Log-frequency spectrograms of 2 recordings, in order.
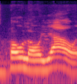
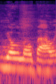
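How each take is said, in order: First: The first word begins with a B sound. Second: The first word begins with a Y sound. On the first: The speaker calls it right. "It is Bolo Yao" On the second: The speaker calls it wrong. "I've just been saying it wrong. It is not YOLO Bao"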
